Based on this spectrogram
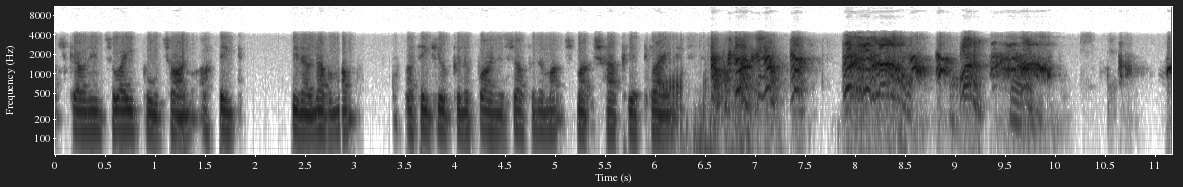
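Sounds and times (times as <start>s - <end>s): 
speech: 0.1s - 7.2s
tiny dog barking at a cat: 6.6s - 10.0s, 10.6s - 11.1s.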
